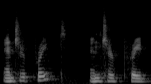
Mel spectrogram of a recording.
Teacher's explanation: the second syllable is stressed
